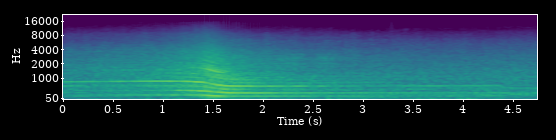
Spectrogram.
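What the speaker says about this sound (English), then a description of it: "Just love watching these cars make their way into the 1st and 2nd corners at this circuit." GT4 race cars from a sim racing game sweep into the opening corners at Catalunya, engine tones rising as one car approaches, peaking as it passes close by, then dropping in pitch and fading into a steady drone from the pack.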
